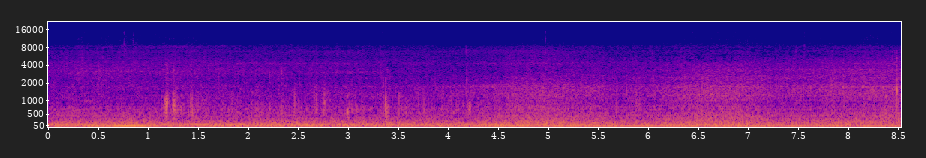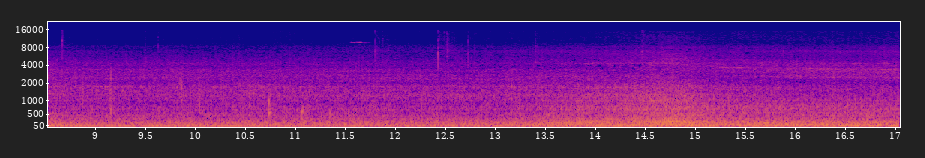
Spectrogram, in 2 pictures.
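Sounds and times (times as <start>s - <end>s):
car driving rumble: 0.0s - 17.0s
faint clicks: 9.8s - 13.5s.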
